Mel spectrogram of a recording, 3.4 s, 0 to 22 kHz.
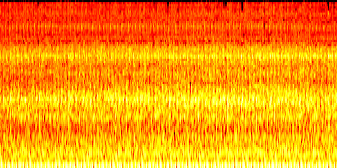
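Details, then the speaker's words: BMW E91 318d Touring diesel with about 160,000 miles, idling with the bonnet open: a steady, even idle with a low regular chug and no ticking or timing chain rattle. "this runs absolutely fine there's no ticking move away you can hear me there's no ticking there's no sounding of that timing chain problem"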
